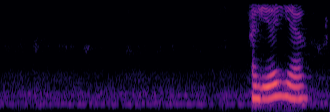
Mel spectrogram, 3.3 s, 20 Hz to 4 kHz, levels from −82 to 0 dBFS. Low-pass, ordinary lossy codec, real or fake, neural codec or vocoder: 3.6 kHz; none; fake; autoencoder, 22.05 kHz, a latent of 192 numbers a frame, VITS, trained on one speaker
